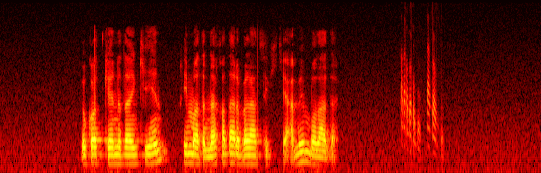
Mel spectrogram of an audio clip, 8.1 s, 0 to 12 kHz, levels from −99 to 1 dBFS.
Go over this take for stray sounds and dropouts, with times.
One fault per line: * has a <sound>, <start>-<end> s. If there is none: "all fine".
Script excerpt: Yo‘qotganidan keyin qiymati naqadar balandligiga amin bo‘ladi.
* has a chirp, 6.0-6.7 s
